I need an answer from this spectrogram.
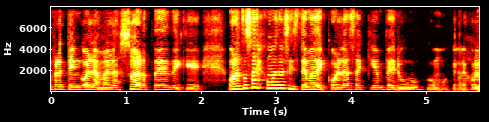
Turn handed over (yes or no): no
